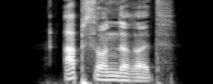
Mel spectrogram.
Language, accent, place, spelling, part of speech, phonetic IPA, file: German, Germany, Berlin, absonderet, verb, [ˈapˌzɔndəʁət], De-absonderet.ogg
- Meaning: second-person plural dependent subjunctive I of absondern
